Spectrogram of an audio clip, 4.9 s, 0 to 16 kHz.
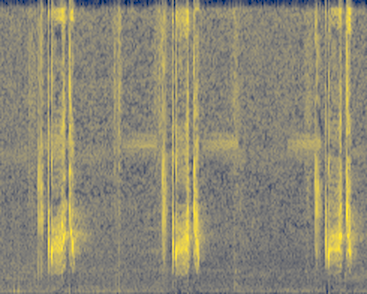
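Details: Prinia singing in lively 'gacor' style, meant to make other prinias start calling: three clipped, high, buzzy chirp bursts roughly every 1.8 seconds over a low steady hum.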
